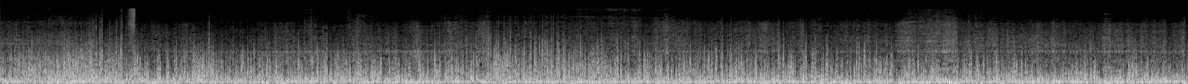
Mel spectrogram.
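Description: A vehicle's engine hums steadily while driving.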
